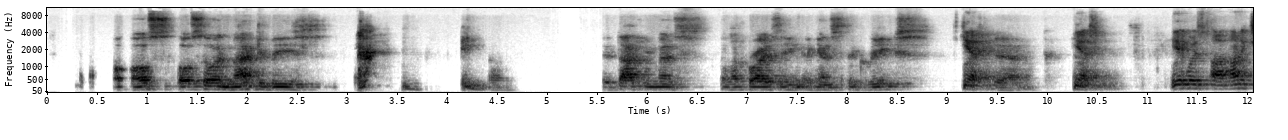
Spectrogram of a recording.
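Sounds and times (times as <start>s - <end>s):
person clearing throat: 3.1s - 4.5s.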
